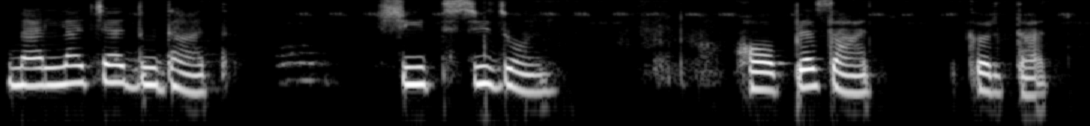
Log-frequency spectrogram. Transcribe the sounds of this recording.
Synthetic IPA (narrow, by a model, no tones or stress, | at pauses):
nalːat͡ɕjad̪ud̪ʱãt̪ | ɕit̪ɕid͡zon | hɔpɾəsad̪ | kəɾt̪a̰t̪̚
